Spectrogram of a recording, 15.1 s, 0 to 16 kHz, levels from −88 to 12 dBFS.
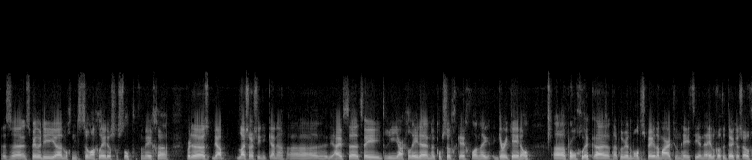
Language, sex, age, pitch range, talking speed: Dutch, male, 20-39, 110-125 Hz, 230 wpm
